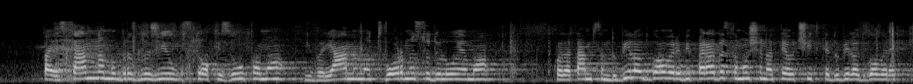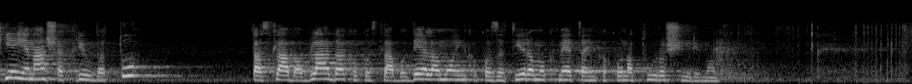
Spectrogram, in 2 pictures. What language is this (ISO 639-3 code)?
slv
